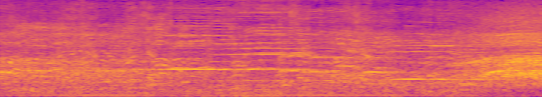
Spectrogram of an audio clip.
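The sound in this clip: An audience at a religious address chants a slogan together, massed voices shouting loudly and continuously, swelling a little toward the end.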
